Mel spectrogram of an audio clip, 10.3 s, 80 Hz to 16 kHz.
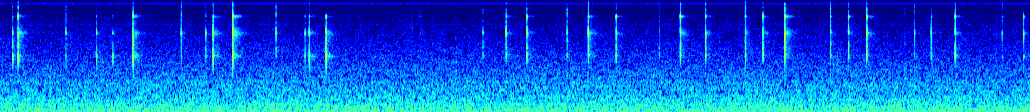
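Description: Long nails tap on the glass of a small, lit candle jar filled with solid wax, held in both hands. About 28 quick, light, bright clicks come at an irregular pace over a soft, steady background hiss. Each tick is sharp and dies away almost instantly.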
